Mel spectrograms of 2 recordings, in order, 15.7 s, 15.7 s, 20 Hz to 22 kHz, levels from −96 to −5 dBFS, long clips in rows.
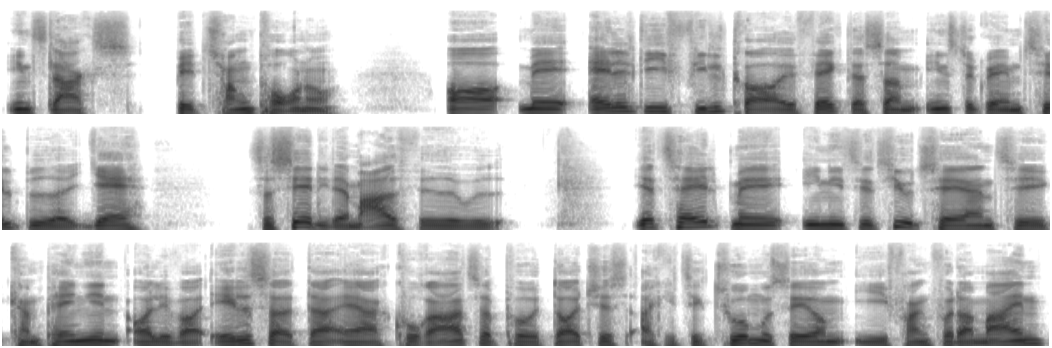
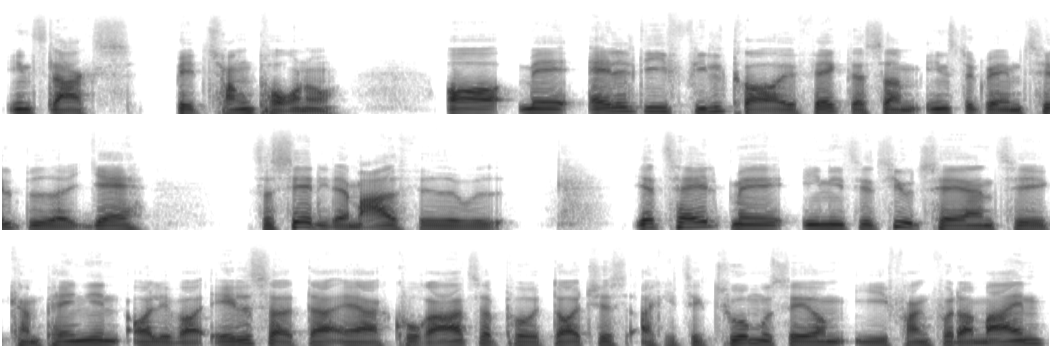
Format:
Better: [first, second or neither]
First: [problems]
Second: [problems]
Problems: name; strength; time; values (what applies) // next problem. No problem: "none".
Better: first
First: none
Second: muffled; very; fading above 3 kHz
